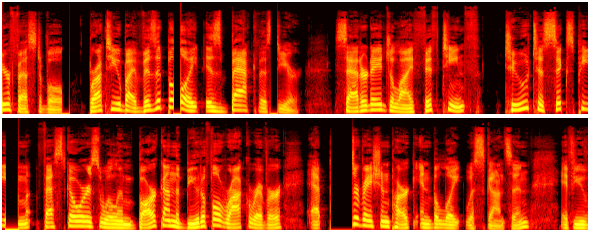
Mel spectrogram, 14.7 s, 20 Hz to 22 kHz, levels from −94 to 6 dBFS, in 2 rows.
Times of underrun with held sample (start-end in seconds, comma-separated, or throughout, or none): 0.74-0.84, 2.14-2.23, 3.34-3.44, 7.36-7.52, 11.42-11.70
